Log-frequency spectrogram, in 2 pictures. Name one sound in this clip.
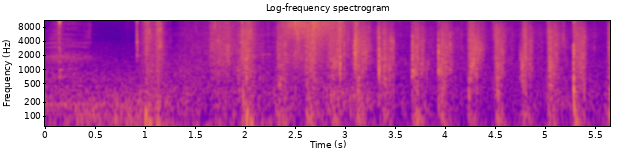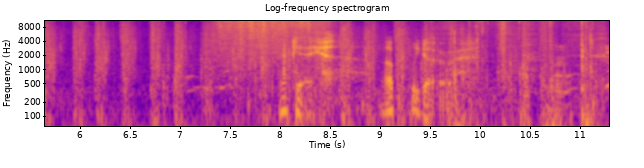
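Footsteps run quickly over grass and dirt.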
